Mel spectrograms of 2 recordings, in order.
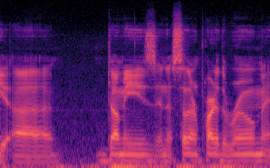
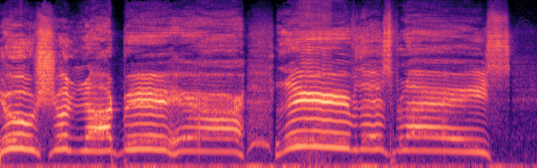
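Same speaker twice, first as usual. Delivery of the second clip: very high, very loud, slow ghostly wail; 16 dB louder than usual. Narrator voicing the ghost at the head of the table rushing at you: ghost screaming. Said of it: "and he screams".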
